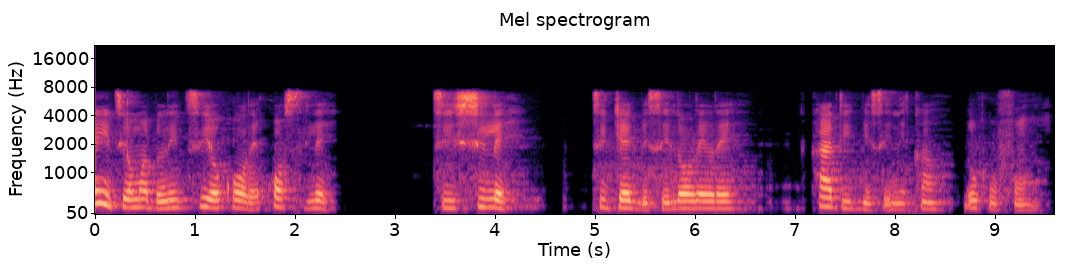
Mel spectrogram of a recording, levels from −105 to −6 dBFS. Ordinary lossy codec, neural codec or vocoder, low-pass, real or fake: Opus, 64 kbps; none; 7.2 kHz; real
